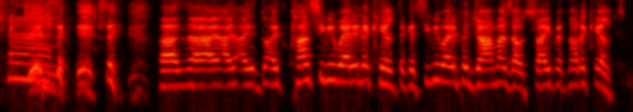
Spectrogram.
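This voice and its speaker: With a South Wales Valleys accent, a man talks at a moderate pace with hardly any pauses, a high pitch and ordinary pitch variation. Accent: Welsh, like the South Wales valleys. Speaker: rural tourism representative. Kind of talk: casual chat. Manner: halting, many repetitions.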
